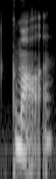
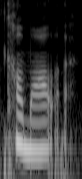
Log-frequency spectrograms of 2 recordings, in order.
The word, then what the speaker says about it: Kamala: it's Kamala yeah okay so like Kamala Harris yeah okay exactly word for some reason I thought it was komala no are we sure we're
